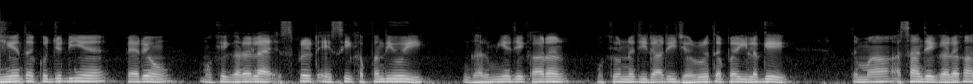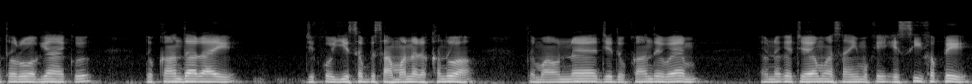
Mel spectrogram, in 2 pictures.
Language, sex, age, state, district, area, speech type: Sindhi, male, 45-60, Maharashtra, Thane, urban, spontaneous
